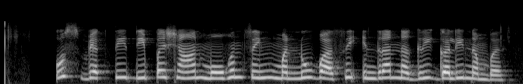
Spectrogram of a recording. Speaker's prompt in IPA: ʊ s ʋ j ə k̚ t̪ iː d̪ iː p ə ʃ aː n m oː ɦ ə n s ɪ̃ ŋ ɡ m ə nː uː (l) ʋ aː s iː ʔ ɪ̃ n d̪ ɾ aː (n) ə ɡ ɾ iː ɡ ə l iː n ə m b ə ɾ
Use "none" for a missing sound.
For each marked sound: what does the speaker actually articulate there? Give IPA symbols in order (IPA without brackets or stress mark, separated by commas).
none, n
